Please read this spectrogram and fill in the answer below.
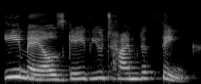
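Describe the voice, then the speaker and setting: A woman's voice: high-pitched, a little slow. A woman reading a children's novel aloud as a storyteller. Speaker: read-aloud reader.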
